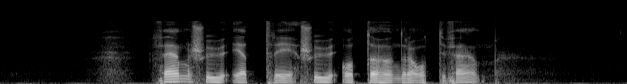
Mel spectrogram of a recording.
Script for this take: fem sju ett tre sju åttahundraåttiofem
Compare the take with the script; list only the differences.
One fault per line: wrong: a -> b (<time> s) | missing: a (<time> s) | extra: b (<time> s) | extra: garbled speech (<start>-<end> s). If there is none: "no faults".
no faults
